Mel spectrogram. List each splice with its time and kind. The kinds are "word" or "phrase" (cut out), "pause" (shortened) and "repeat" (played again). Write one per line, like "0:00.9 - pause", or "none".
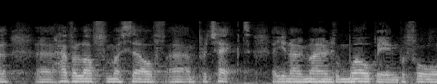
0:02.7 - word
0:03.3 - word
